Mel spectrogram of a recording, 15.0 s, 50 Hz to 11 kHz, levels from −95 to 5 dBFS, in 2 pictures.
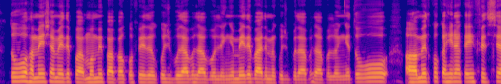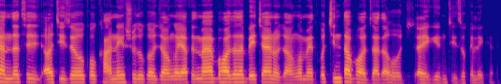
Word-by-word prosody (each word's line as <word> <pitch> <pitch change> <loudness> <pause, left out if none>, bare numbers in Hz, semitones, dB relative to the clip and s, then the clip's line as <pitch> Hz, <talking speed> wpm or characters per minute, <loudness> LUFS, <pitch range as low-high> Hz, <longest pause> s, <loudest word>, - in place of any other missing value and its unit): तो 165 0 0
वो 175 +1 +4
हमेशा 155 +1 +3
मेरे 155 0 +1
प 140 -1 +5
मम्मी-पापा 145 -1 0
को 135 0 -7
फिर 135 0 -1
कुछ 140 -1 -5
बुरा-भला 135 -1 +1
बोलेंगे, 125 +1 -5
मेरे 135 +2 +1
बारे 135 -1 +3
में 130 -1 -4
कुछ 130 +1 -10
बुरा-भला 125 +1 -2
बोलेंगे। 120 +1 -7
तो 150 +4 -5
वो 165 +1 -1 0.2
अ, 150 0 +8
मेरे 160 +1 +2
को 170 - -3
कहीं 155 -1 +1
न 160 - +5
कहीं 155 +1 +2
फिर 160 -2 -1
से 165 +3 +2
अंदर 145 -1 +3
से 145 -1 -3 0.2
अ, 125 - +5
चीज़ों 135 0 -2
को 135 +1 -5
खाने 135 +1 -2
शुरू 135 -1 -5
कर 130 -1 -1
जाऊँगा 125 0 0
या 125 0 +4
फिर 140 - -7
मैं 140 +1 +6
बहुत 140 0 +4
ज़्यादा 145 0 +1
बेचैन 140 +1 +3
हो 125 - -2
जाऊँगा। 115 +2 -5
मेरे 125 0 -4
को 140 - -3
चिंता 150 +2 +2
बहुत 130 -4 -1
ज़्यादा 115 - -2
हो 120 0 -9
जाएगी 120 0 -4
इन 120 +1 -17
चीज़ों - - -16
को - - -15
लेकर। - - -17
135 Hz, 220 wpm, -24 LUFS, 125-150 Hz, 0.2 s, अ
